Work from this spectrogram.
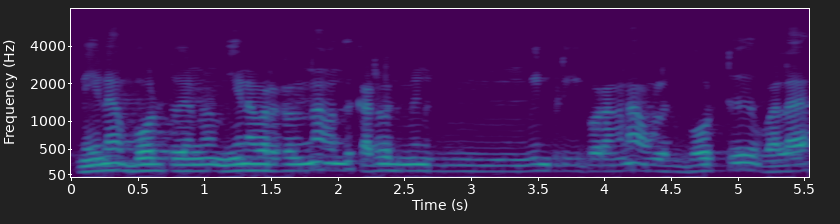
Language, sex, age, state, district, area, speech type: Tamil, male, 30-45, Tamil Nadu, Namakkal, rural, spontaneous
